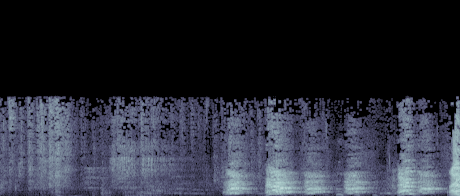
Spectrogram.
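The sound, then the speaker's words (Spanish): Several dogs bark in a rapid, overlapping flurry, loud and agitated, in a dog fight outside that the local dogs join, after a quieter stretch of fainter barking and whimpering. “Hay, perdón, hay un pleito de perros acá afuera y los perros de acá salieron a tirar barrio también.”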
